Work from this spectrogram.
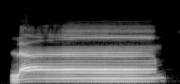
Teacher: لام زبان کا کنارہ دانتوں کی جڑ کی تالو کی جانب سے ادا ہوتا ہے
